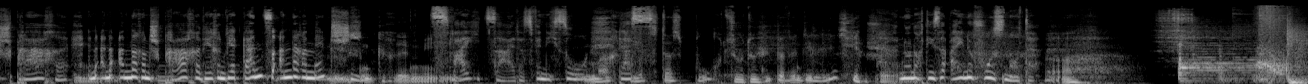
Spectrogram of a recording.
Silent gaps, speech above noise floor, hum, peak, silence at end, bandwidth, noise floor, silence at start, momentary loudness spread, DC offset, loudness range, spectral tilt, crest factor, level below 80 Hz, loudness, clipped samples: none; 27 dB; none; -10 dBFS; 0 s; 16.5 kHz; -51 dBFS; 0 s; 14 LU; under 0.1%; 6 LU; -4 dB/octave; 14 dB; -44 dBFS; -24 LUFS; under 0.1%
